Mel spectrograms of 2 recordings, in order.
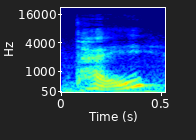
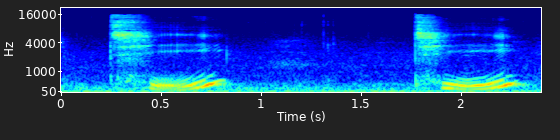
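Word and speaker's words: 始: Chúng ta không đọc sĩ, chúng ta không đọc tỷ và chúng ta cũng không đọc thỉ, mà đọc là chỉ, chỉ, hối chỉ, hối chỉ.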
